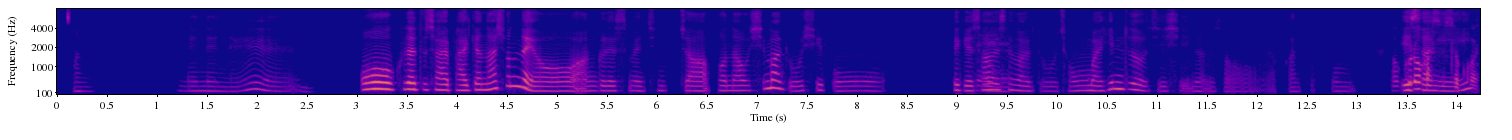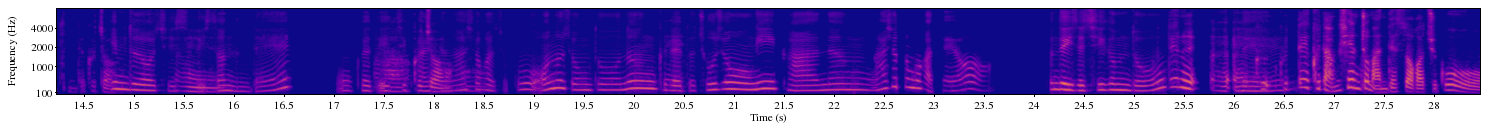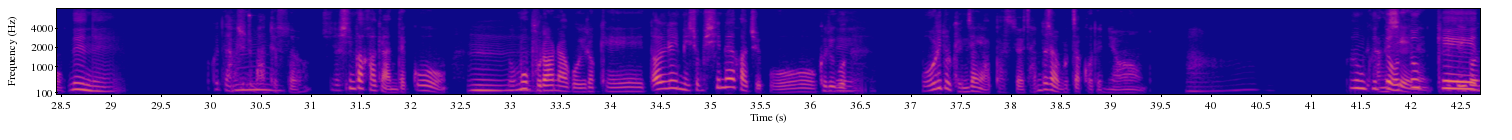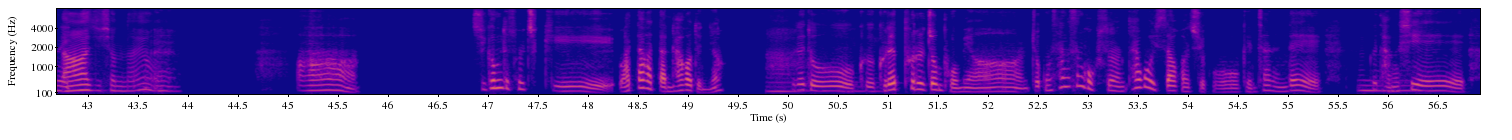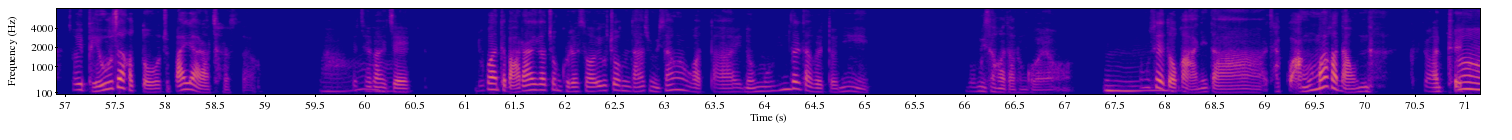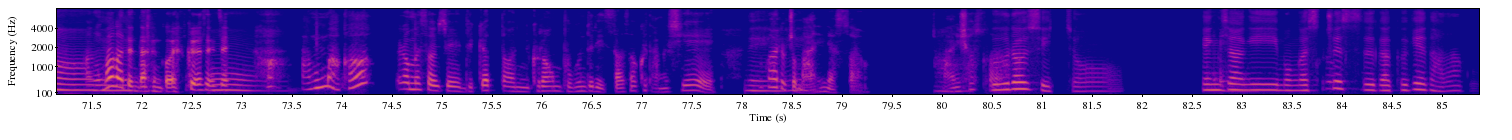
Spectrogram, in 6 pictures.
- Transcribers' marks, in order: other background noise; laughing while speaking: "나온다"; laughing while speaking: "된다는 거예요"; gasp
- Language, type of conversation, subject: Korean, advice, 사람들 앞에서 긴장하거나 불안할 때 어떻게 대처하면 도움이 될까요?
